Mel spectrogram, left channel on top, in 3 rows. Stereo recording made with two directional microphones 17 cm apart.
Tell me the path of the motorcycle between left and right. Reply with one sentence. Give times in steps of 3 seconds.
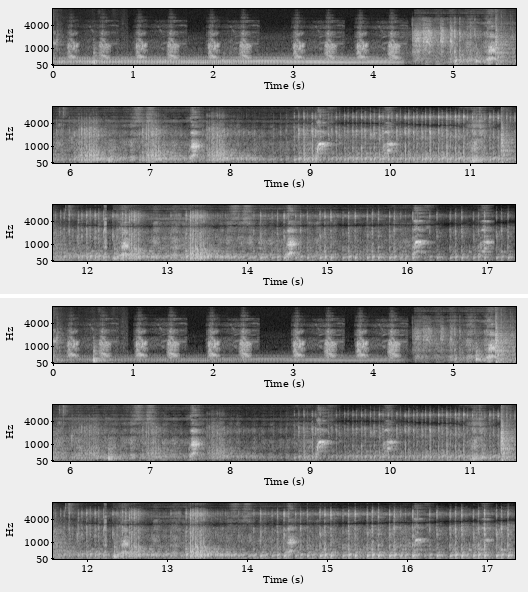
You can hear the motorcycle on the left from 0 s, in the centre from 12 s and on the right from 15 s.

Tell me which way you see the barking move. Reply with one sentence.
You can hear the barking move from right to left.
